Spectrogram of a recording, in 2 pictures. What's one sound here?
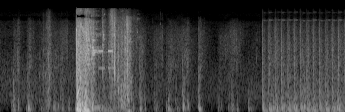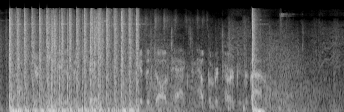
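Footsteps run over dirt.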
